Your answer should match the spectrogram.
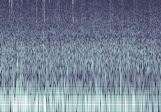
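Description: Heavy rain falling on a vehicle's roof and windows during a thunderstorm, heard from inside the cabin as a steady rushing noise.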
